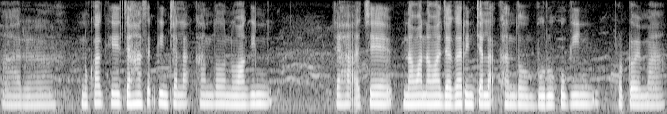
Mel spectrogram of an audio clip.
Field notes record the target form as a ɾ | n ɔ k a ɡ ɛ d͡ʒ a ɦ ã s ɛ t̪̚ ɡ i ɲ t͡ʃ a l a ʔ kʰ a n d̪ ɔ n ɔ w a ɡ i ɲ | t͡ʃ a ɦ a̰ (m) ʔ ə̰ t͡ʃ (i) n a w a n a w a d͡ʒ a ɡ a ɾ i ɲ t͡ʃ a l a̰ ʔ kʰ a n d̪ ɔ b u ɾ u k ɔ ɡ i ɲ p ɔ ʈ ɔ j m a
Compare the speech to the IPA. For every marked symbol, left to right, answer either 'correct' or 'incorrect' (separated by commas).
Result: incorrect, incorrect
